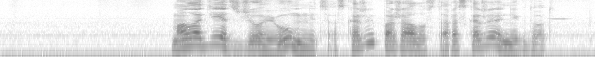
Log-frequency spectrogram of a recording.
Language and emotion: Russian, positive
